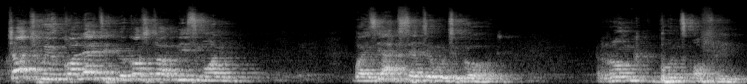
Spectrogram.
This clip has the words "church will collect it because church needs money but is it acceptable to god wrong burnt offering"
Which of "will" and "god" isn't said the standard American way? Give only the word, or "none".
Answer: none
